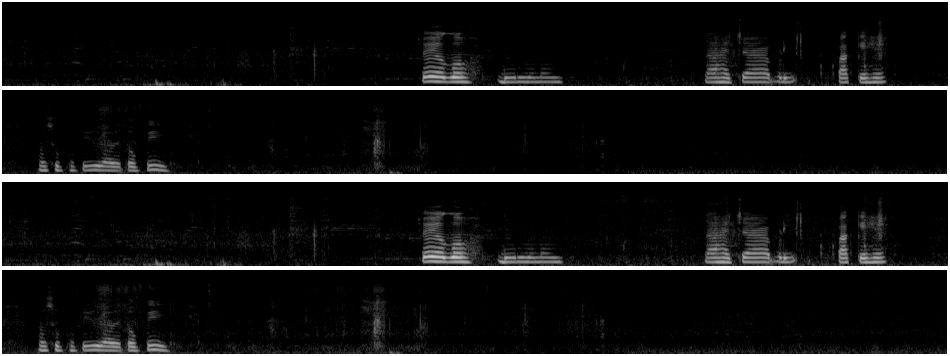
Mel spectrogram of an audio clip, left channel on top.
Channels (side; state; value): left; quieter; 4.3 dB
